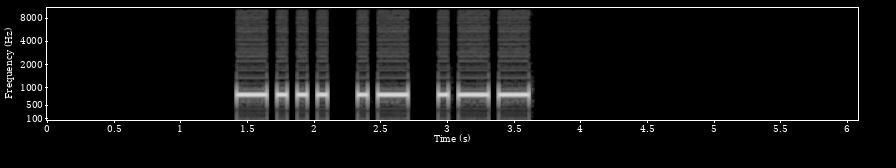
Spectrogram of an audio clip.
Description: Morse code, heard as a keyed tone, about 16 wpm, 800 Hz. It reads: BAW
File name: Alphabetical / Alphabetical mp3s / Bs @15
